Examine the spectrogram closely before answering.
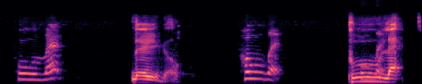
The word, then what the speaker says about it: poulet: Pole. No. Pola. Pole. No. No. Say it how it's said. Spelled. Say it how it's spelled. Poulet.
